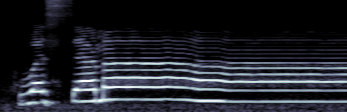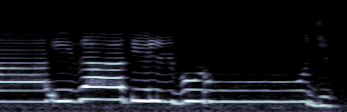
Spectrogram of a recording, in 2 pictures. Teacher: والسماء ایک بڑی مد ہے، تھوڑا سا زیادہ کھینچ کر پڑھیے اس کو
